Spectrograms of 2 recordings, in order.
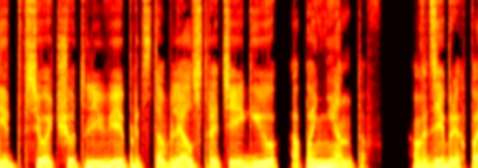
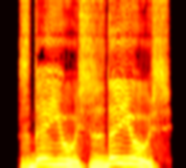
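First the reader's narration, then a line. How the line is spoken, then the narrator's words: Frightened shout. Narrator (Russian): прокричал серый дворф, не желая той же участи, что и его собрат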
